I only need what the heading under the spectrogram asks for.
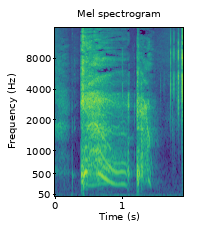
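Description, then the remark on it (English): A loud cough from someone getting over a cold, with a long raspy tail, quickly followed by a shorter second cough and a few faint throat sounds at the end. No one speaks. “Sorry for my coughing, I'm still getting over a cold.”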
